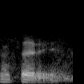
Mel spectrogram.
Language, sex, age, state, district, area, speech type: Tamil, male, 45-60, Tamil Nadu, Krishnagiri, rural, conversation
